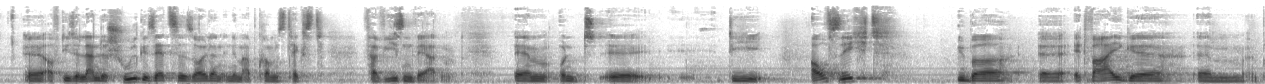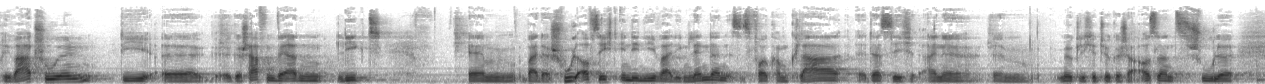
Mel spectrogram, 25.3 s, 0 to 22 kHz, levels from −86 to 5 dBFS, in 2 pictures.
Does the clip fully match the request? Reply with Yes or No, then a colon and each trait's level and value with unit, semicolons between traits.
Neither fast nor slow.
No: slow, 90 wpm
